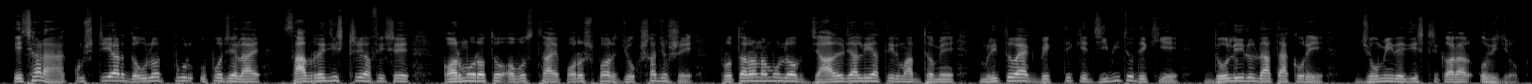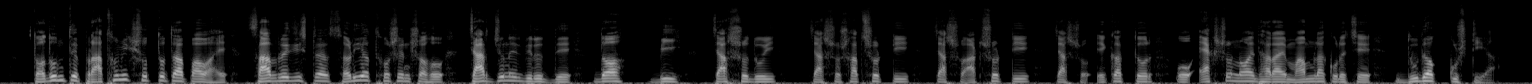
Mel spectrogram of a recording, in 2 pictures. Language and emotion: Bengali, neutral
